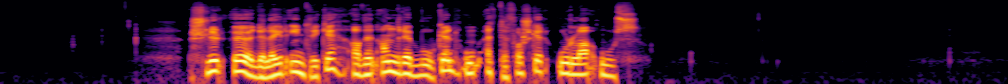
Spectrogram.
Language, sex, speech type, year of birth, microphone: Norwegian, male, read, 1971, Shure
